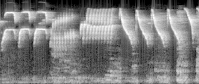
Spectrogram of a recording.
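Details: Gloster canary of the Corona type in full song, starting with paired whistled notes, moving into buzzy rolled trills and finishing with a run of quick descending slurs.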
